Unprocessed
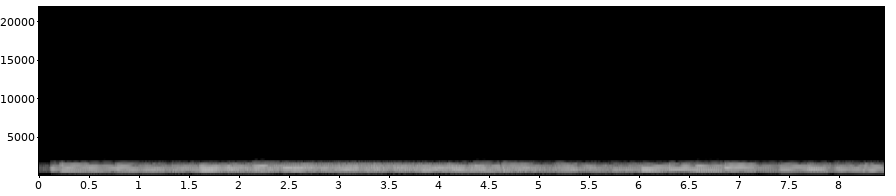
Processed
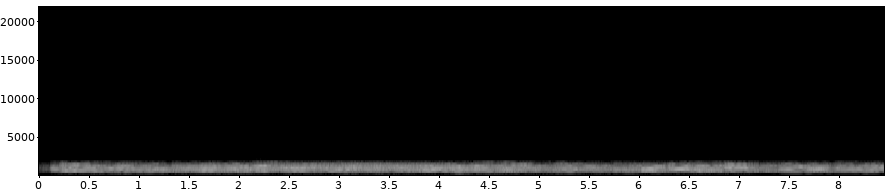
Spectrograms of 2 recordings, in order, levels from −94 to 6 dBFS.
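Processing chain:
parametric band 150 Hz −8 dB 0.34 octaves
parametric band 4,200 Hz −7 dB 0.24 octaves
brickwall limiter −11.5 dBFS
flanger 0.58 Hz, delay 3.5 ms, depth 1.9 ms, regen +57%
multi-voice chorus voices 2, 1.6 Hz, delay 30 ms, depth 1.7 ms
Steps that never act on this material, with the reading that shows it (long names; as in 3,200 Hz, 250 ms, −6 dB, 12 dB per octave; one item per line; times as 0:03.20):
parametric band 150 Hz: nothing at its input below 540 Hz
parametric band 4,200 Hz: nothing at its input above 1,600 Hz
brickwall limiter −11.5 dBFS: peak of its input −18.0 dBFS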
